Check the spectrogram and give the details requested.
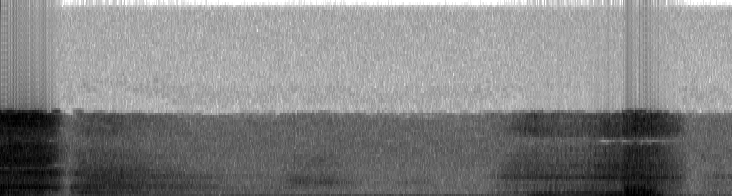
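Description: Two deep, rattling snores with a quiet pause between them; ordinary snoring in sleep.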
